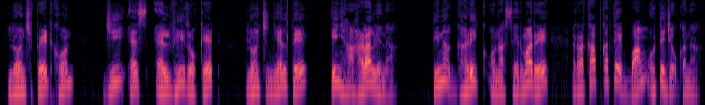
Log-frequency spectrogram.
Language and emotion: Santali, surprised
